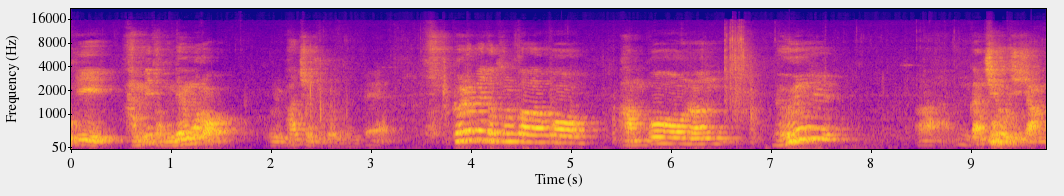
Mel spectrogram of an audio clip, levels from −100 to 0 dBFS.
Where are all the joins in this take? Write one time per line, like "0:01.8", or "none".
0:01.0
